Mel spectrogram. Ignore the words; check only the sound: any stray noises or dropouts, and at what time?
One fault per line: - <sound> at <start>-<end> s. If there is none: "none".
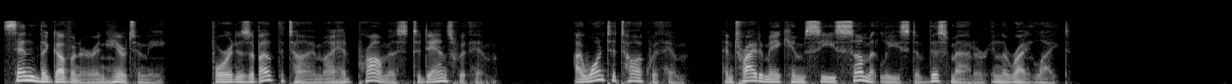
none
